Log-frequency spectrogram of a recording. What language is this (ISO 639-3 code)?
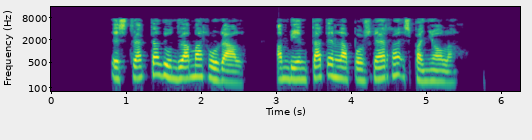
cat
